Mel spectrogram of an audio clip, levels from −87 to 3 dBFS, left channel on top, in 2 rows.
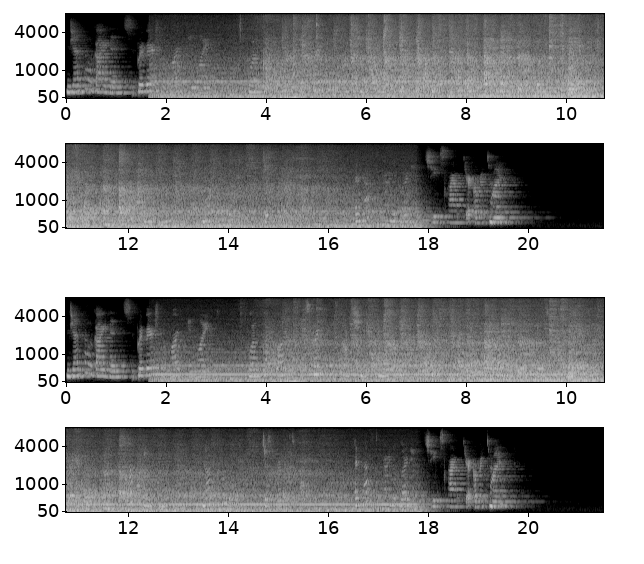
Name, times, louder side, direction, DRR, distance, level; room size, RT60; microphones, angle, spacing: voice 1, 0.0-3.0 3.6-4.5 4.8-6.9 7.8-11.1 12.0-12.8 13.5-14.3 14.7-15.6 16.5-19.6, right 2 dB, 30° right, 4 dB, 0.7 m, -31 dB
Run, 1.6-17.8, left 1 dB, 40° left, 0.9 m, -24 dB
sound 1, 3.5-10.9, equal, 60° left, 1.1 m, -35 dB
7.6 x 5.3 x 4.4 m, 1.2 s
head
